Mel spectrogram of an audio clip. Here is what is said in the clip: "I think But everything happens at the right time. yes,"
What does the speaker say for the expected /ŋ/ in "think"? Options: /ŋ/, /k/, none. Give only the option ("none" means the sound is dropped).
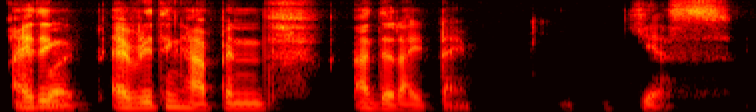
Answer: none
